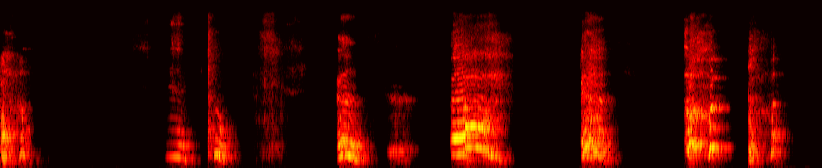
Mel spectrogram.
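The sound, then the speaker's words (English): Repeated coughing and throat-clearing during a group breathwork training session, coming in many short, irregular bursts of rough, breathy sound with brief pauses between, with no talk over them. “Keep the cough going.”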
